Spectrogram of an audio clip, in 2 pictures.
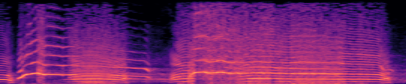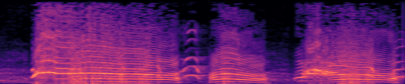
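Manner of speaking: very high, loud drawn-out "oh" cries; ecstatic screams. Real, not acted. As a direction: shriek "oh" in bursts at the peak of prayer. Cries out at climax of prayer.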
